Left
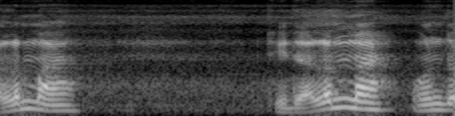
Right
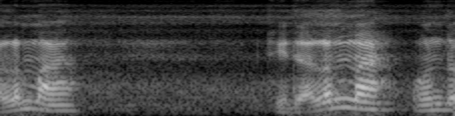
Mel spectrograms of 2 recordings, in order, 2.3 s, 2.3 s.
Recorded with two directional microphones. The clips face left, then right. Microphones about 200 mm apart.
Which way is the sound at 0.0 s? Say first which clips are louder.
Left 4 dB; 35° left (ahead or behind).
